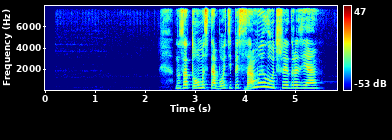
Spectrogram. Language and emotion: Russian, positive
